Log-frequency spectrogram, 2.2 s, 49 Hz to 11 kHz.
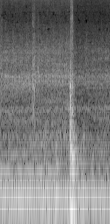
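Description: A pickup truck's rear door shut once with a single thump about one and a half seconds in, over the steady low hum of the truck's 3.0 L EcoDiesel V6 idling.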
